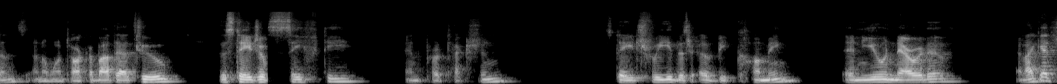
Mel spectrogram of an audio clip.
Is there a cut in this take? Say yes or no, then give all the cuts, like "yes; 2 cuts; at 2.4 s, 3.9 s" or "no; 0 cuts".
yes; 3 cuts; at 1.3 s, 2.7 s, 6.9 s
